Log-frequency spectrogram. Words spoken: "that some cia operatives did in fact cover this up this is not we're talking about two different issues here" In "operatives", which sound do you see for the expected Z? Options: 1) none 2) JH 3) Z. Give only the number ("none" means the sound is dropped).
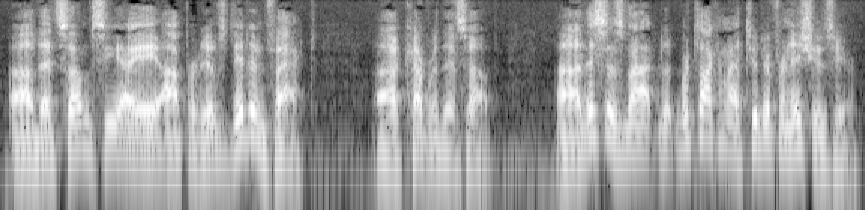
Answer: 3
